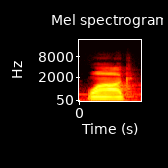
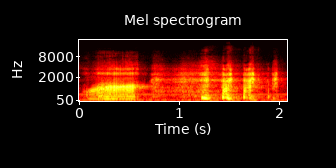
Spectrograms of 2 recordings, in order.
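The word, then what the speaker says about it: Waugh: This dualistic nature of memory was proposed by the early investigators of memory, such as William James, Wag, and Norman. The W is silent. The GH is silent. Wah.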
